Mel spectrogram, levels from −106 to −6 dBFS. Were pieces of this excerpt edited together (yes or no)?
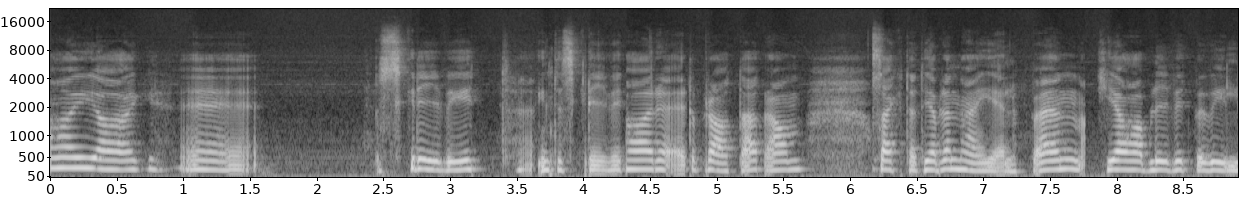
yes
